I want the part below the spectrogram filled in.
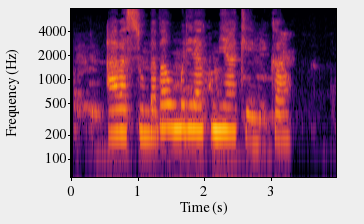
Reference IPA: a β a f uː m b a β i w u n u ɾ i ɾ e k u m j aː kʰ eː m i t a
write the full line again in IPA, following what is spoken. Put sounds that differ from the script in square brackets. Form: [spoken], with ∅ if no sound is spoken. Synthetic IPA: a β a [s] uː m b a β [a] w u [m] u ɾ i ɾ [a] k u m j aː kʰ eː m i [k] a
